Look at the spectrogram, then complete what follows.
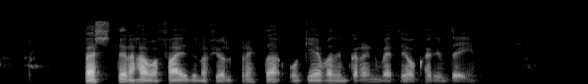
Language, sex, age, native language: Icelandic, male, 40-49, Icelandic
